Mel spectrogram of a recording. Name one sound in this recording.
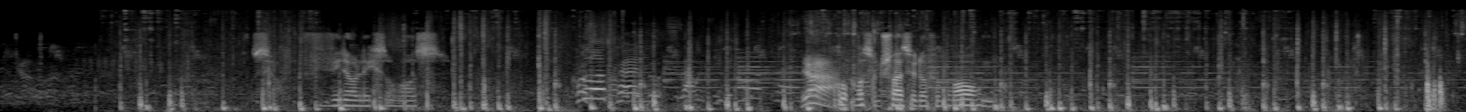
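A horse's hooves clop steadily on a dirt road.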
